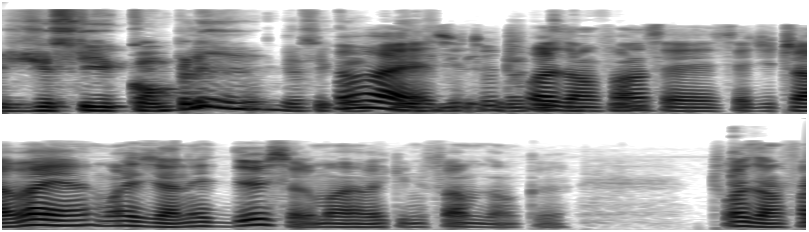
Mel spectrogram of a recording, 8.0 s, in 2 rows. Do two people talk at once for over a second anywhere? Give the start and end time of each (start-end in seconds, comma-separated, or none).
1.7-3.2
